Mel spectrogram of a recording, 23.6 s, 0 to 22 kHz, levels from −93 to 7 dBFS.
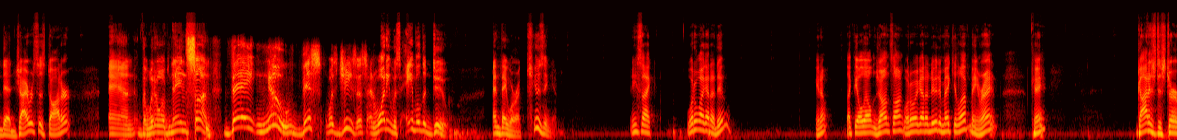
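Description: Call bitrate drop in this speech from 2.26 to 7.67 s, before "he was able to": the encoder's coarser coding and an 8 kHz cut-off (down from 20 kHz) sound muffled and watery, consistent with about 8 kbps.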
